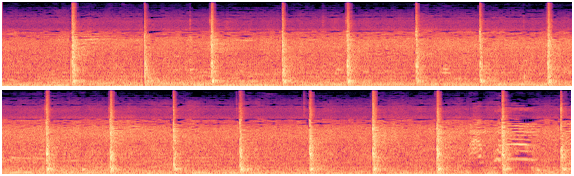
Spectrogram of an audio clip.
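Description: A heavy chopping knife (golok) striking wood in quick, even blows, about three chops every two seconds, each a sharp crack.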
